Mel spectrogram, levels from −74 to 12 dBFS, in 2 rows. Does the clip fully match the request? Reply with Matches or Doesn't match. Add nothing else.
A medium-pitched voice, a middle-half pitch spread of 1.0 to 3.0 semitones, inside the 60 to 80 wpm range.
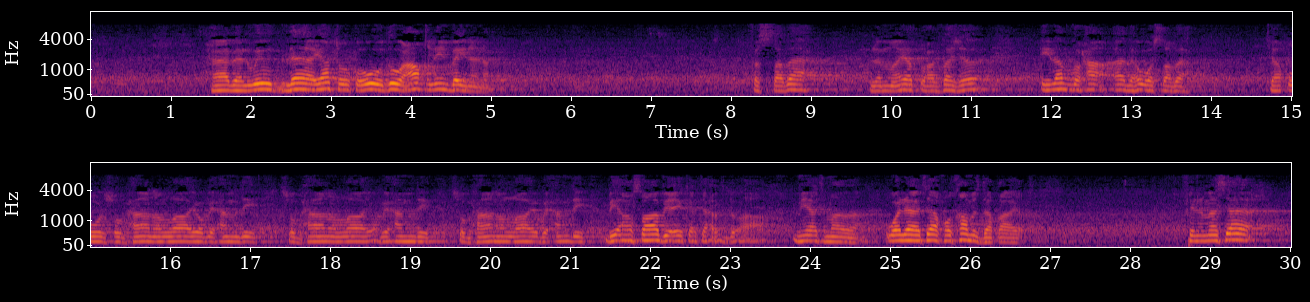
Matches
